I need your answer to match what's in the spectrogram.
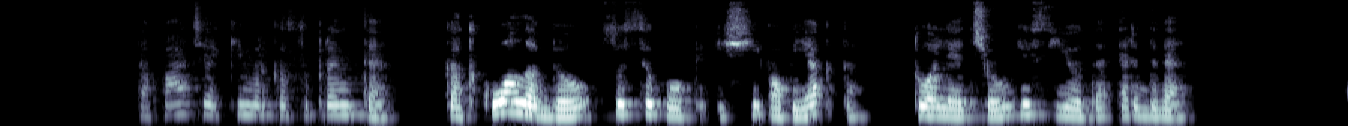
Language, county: Lithuanian, Vilnius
